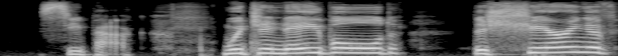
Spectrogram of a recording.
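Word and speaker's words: CIPAC: Trump disbanded an entity called is it CYPAC? C I P A C. How do you pronounce it? CPAC. CPAC, which enabled the sharing of information between the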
